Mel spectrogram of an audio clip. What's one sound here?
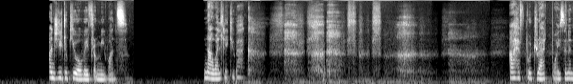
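A woman speaks close by in a low, tense voice.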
